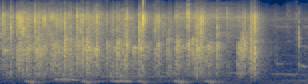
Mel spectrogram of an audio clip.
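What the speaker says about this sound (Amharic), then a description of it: "ዋው አጨብጭቡ ለጌታ ክብር።" A church congregation claps and cheers at a healing service, a dense burst of applause with excited voices mixed in, sustained for a few seconds before tapering off.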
